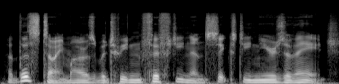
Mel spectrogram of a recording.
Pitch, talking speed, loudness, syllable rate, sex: 100 Hz, 210 wpm, -18 LUFS, 5.0 syllables/s, male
